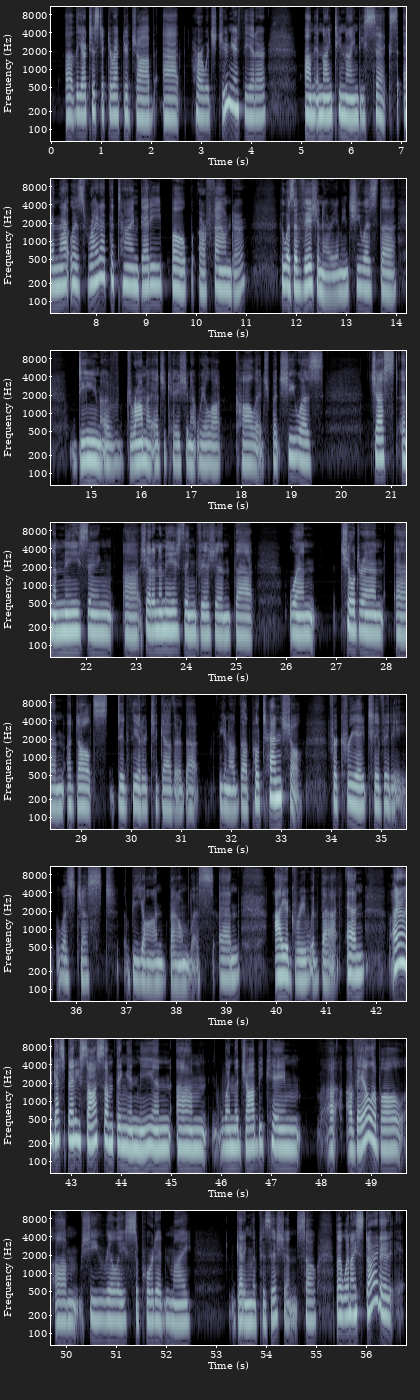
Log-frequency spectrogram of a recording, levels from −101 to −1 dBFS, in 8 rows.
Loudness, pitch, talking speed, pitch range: -34 LUFS, 170 Hz, 110 wpm, 155-185 Hz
